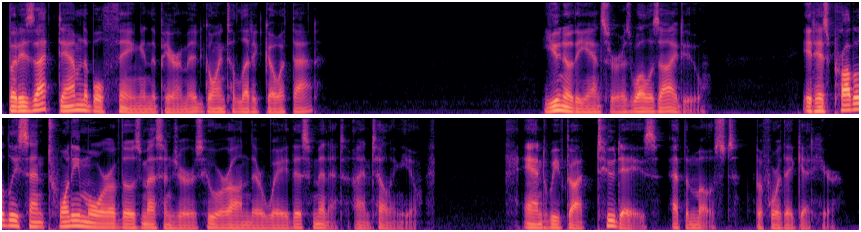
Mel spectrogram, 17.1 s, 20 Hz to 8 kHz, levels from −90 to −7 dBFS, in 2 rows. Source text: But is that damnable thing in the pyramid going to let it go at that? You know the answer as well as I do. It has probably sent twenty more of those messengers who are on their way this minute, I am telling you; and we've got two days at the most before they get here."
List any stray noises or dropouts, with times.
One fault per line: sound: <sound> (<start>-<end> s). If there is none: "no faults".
no faults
